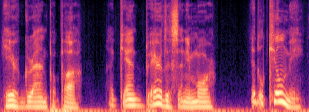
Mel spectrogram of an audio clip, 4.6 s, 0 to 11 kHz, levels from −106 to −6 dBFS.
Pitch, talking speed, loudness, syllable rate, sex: 120 Hz, 140 wpm, -16 LUFS, 3.9 syllables/s, male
